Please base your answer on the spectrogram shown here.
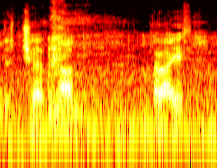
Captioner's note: Anna laughing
